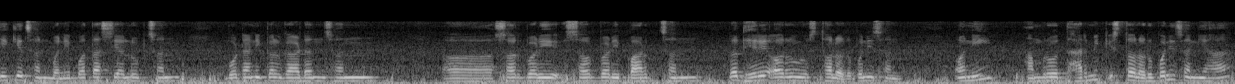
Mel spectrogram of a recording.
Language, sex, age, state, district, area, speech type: Nepali, male, 18-30, West Bengal, Darjeeling, rural, spontaneous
